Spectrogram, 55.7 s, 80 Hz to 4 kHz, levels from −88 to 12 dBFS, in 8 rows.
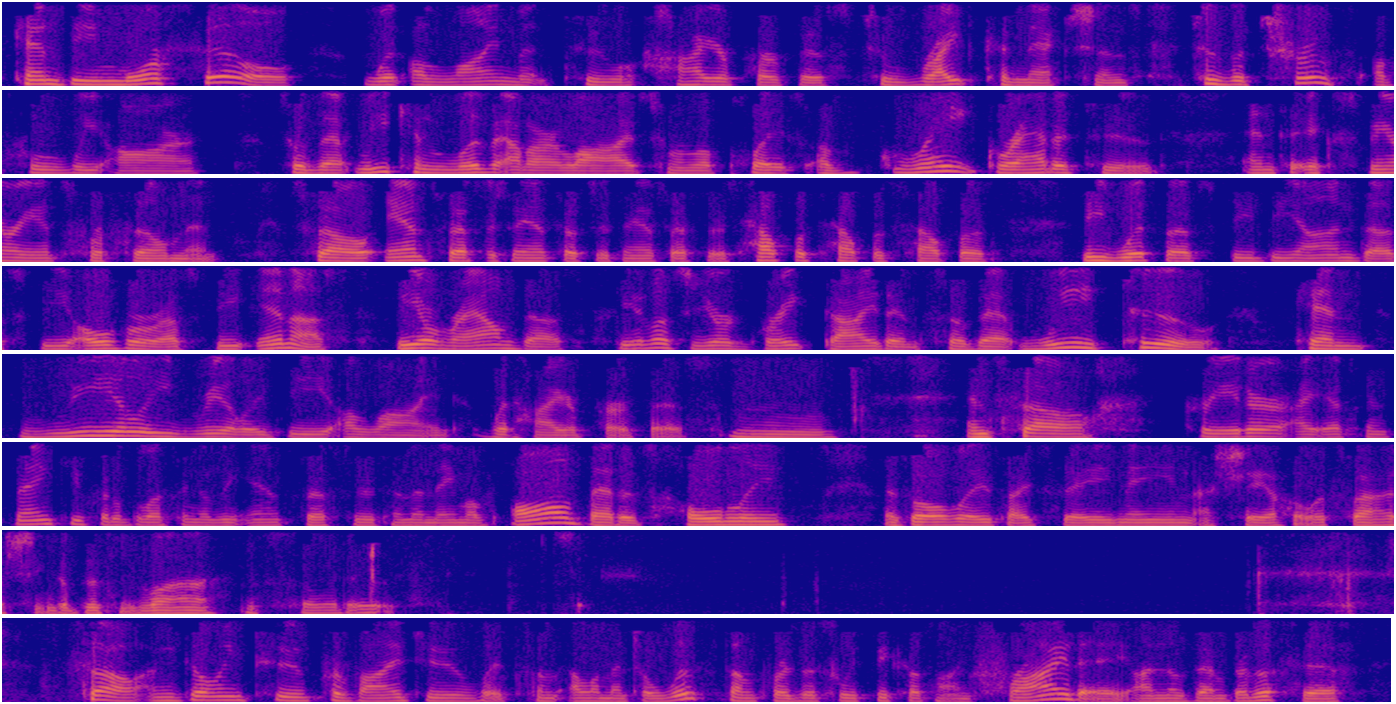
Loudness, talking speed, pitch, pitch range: -32 LUFS, 145 wpm, 140 Hz, 130-160 Hz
